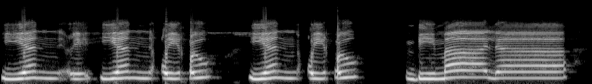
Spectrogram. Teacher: نون ساکن کے بعد حروف حلقی میں سے عین آیا ہے، عین کو وسطی ہے لیکن مڈل تھروٹ سے ادا کرنا ہے ، قاف ہمارا ہیوی لیٹر ہے، موٹا ادا کرنا ہے، ینعق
